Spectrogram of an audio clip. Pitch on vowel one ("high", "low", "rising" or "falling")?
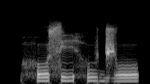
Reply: high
